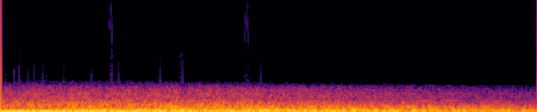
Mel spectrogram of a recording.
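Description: A deep, rumbling boom from a logo sting that hits sharply and then slowly fades away.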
